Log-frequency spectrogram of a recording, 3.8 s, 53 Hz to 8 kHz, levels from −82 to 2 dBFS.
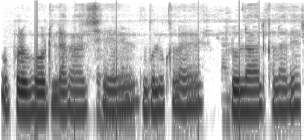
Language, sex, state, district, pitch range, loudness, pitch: Bengali, male, West Bengal, Purulia, 150-165 Hz, -21 LUFS, 155 Hz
